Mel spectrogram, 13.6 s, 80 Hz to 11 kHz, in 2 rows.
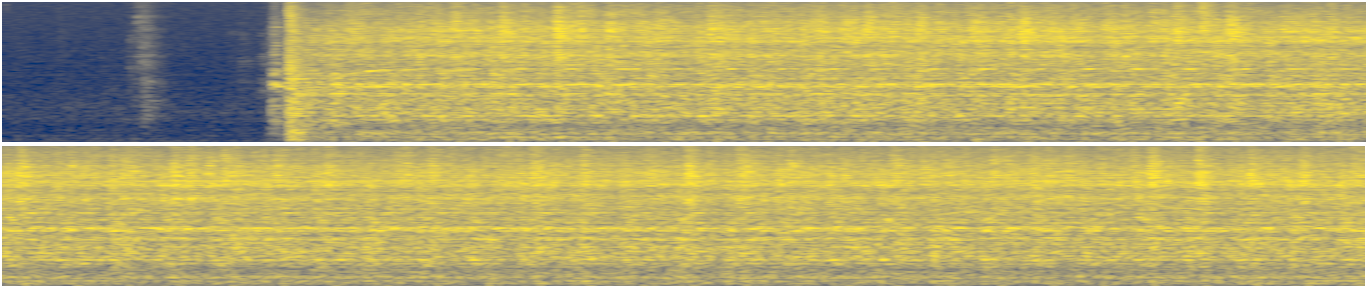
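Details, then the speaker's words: Kohler 18 engine only running on one cylinder, choke turned off after strong fuel smell, throttle about three-quarters, fully charged battery: steady cranking with only a faint try to pop, never catches; cranks but won't start, cause unconfirmed. "yeah it should have ran by now so you did i don't know if you can hear it but it did kind of try to pop"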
